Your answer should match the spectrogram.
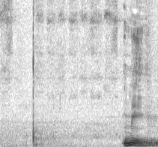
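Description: Chalk writing on a blackboard: a sharp tap as the chalk meets the board about half a second in, then faint strokes as a word is written.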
